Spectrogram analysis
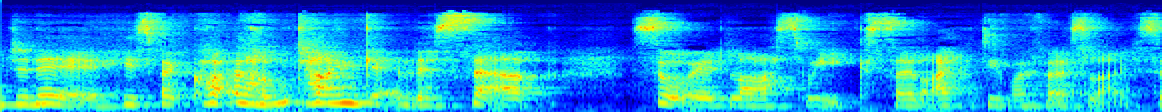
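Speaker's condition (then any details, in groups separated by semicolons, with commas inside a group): No condition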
